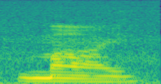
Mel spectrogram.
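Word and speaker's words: Maj: uh you know my my last name is my said like my y but it's spelled m AJ nothing new about that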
